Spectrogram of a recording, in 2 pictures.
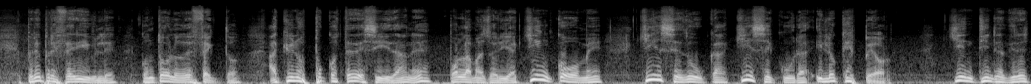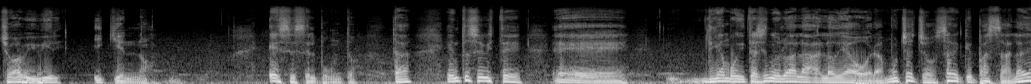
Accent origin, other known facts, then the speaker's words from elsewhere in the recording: Argentina; ¿viste cómo somos de Argentina?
